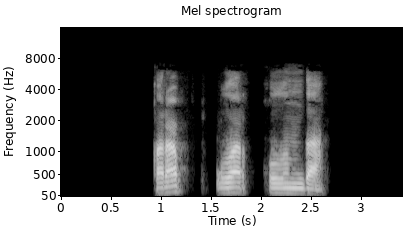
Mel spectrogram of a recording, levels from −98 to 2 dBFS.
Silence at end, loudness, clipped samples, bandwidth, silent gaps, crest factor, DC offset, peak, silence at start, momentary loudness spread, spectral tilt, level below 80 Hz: 0.8 s; -19 LUFS; under 0.1%; 6.6 kHz; 1.49-1.55 s, 1.95-2.03 s; 20 dB; under 0.1%; -2 dBFS; 0.95 s; 7 LU; -6.5 dB/octave; -62 dBFS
